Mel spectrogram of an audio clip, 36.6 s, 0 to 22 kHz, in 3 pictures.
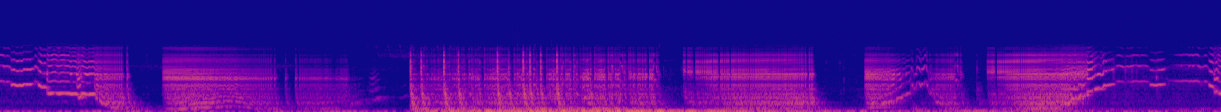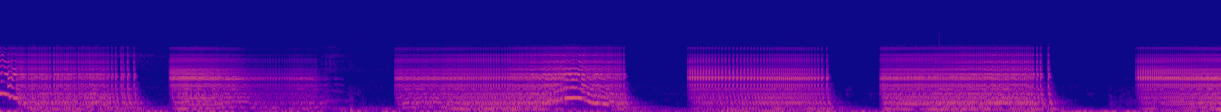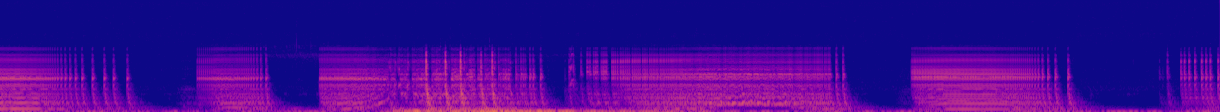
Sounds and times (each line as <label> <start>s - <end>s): squeaking pine tree 3.5s - 13.6s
